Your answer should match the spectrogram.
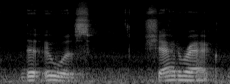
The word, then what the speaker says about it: Shadrach: The it was Shadrach, Meshach, and Abednego.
